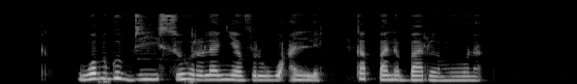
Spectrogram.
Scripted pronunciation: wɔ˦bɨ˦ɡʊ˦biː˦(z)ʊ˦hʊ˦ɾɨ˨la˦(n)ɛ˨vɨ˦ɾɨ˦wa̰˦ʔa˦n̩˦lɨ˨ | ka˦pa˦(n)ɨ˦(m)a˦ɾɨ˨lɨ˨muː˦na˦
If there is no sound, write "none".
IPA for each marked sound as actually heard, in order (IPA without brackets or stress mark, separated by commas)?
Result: s, ɲ, n, b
